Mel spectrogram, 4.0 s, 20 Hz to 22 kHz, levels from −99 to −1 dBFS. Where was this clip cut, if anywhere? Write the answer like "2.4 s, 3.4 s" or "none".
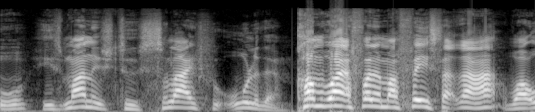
2.1 s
